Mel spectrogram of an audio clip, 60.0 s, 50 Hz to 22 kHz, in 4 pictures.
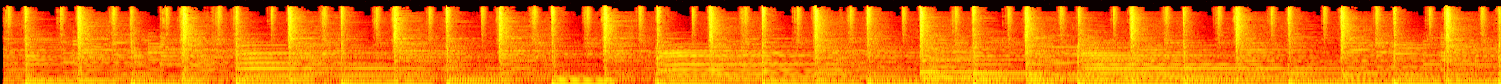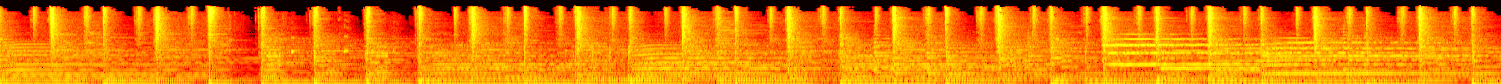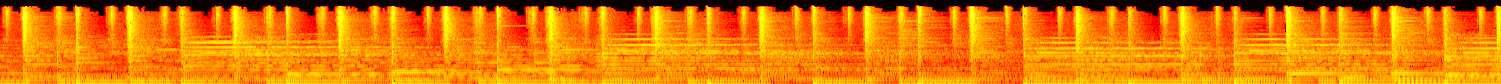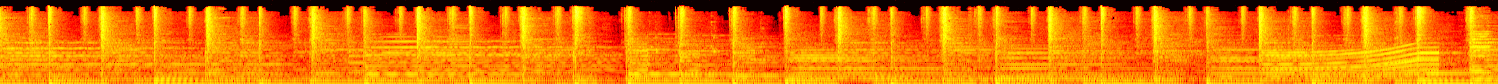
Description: no Backing Vocals Country (Male) 3:20 Buy £1.50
